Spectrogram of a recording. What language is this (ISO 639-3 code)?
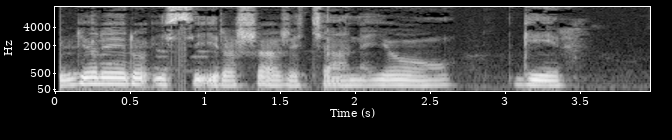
kin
